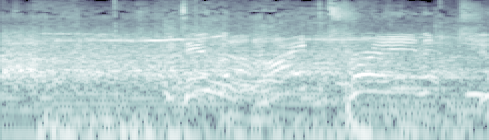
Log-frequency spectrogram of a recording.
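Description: A man's voice, as from a fight commentator, over arena crowd noise and background music.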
